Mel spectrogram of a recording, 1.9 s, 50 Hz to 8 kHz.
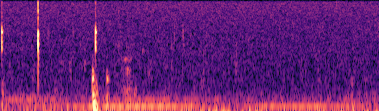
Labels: {"label": "anthrophony, boat engine", "recorder": "SoundTrap 300"}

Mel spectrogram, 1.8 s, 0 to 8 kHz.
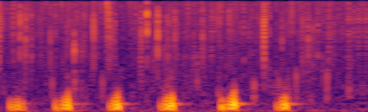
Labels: {"label": "biophony", "recorder": "SoundTrap 600 or HydroMoth"}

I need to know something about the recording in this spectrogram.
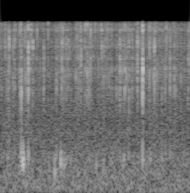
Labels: {"label": "ambient", "recorder": "HydroMoth"}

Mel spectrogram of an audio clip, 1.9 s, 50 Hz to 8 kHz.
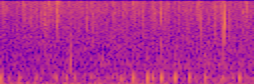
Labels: {"label": "biophony, pulse", "recorder": "SoundTrap 500"}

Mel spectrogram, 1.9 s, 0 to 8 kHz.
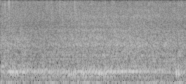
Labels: {"label": "anthrophony, boat engine", "recorder": "SoundTrap 300"}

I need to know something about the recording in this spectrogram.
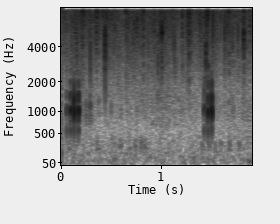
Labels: {"label": "biophony, damselfish", "recorder": "SoundTrap 500"}
{"label": "biophony", "recorder": "SoundTrap 500"}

